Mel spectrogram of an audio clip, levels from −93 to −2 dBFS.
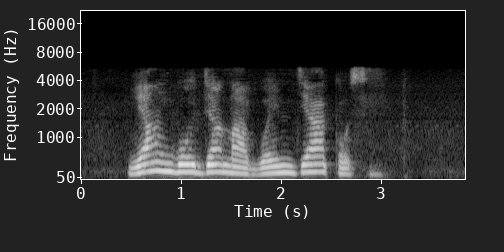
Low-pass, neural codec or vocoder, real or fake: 5.4 kHz; codec, 16 kHz, 1.1 kbps, Voila-Tokenizer; fake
